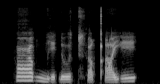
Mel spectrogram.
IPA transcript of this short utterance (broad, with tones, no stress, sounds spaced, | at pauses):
ʕ ɔ˥ ɡ͡b i˩ ɗ u˨ t͡sʼ u˨ qʼ a˨ j i˦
